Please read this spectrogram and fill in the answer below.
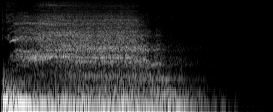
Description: Vocal Attack; Warframe; Zariman; Void Angel

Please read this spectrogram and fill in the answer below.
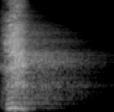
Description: Attack, Battle Barks; Envoy

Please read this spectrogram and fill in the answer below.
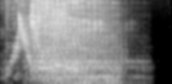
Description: Auto Turret Open; Venus; Turrets

